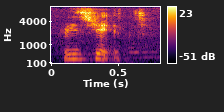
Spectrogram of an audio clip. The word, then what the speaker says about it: resist: It means resist. And the syllable restrict or say is the second syllable. Resist. We'll pronounce resist.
